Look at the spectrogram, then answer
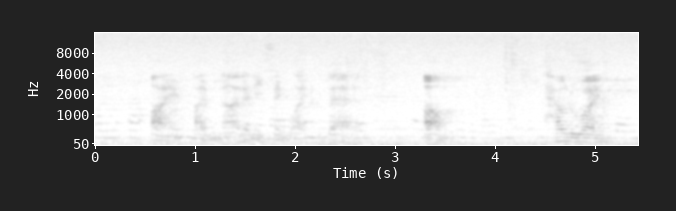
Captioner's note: responds quietly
